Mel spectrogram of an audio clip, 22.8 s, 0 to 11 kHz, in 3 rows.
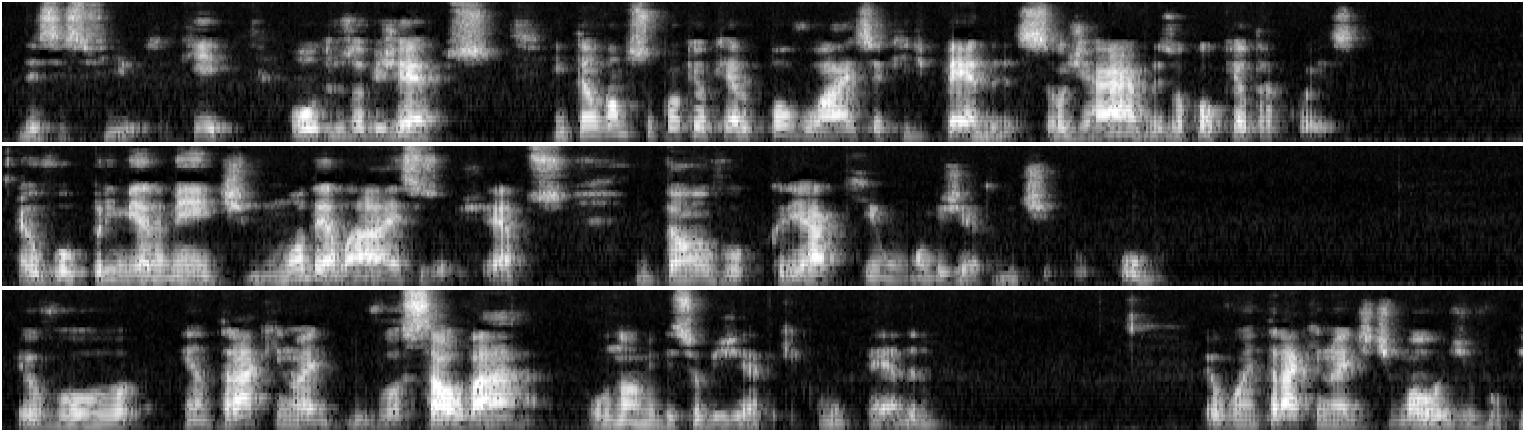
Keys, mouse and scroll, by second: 1.1 click, 7.4-8.1 middle drag, 8.1 ctrl+middle click, 8.6 ctrl+middle click, 9.5 click, 11.1 shift+a, 12.5 click, 13.1 g, 14.0 shift+click, 14.3-16.7 shift+middle drag, 17.6 F2, 19.5-20.0 typing, 20.1 shift+Return, 21.3 Tab, 21.8 right click, 22.5 click.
